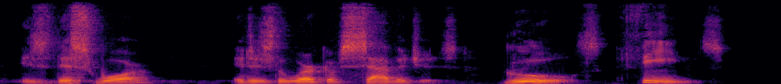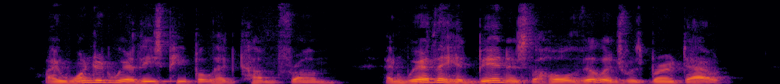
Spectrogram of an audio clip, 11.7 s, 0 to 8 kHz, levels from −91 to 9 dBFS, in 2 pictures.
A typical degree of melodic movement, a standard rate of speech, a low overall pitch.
Yes: average, 4.1 semitones; average, 160 wpm; low, 120 Hz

